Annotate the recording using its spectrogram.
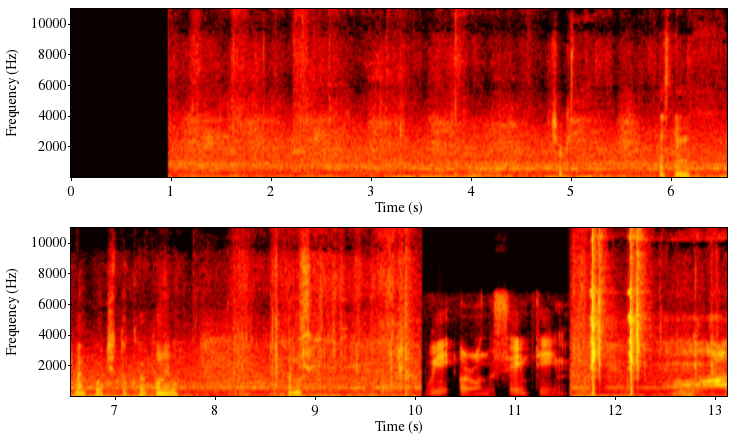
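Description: Footsteps crunch through dry twigs and brush.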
